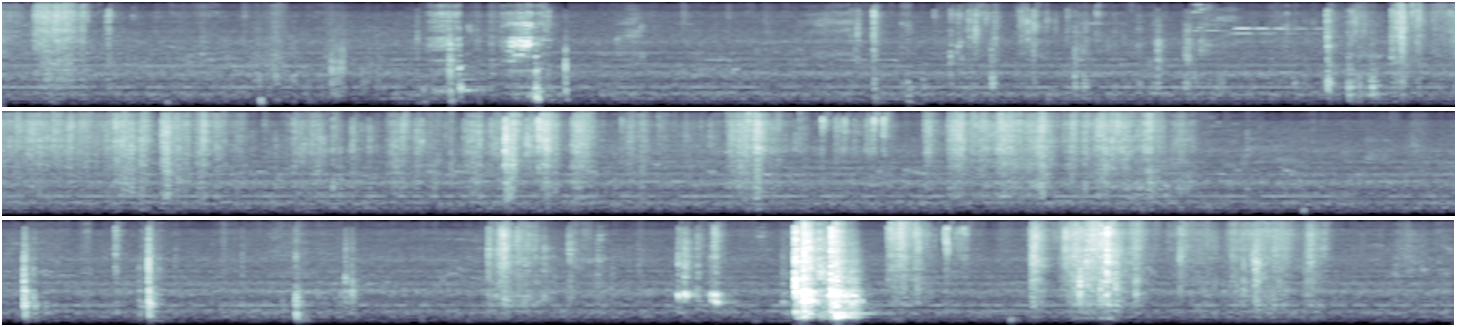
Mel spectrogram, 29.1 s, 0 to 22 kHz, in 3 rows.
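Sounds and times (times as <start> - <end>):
household items clicking and rustling: 22.6 - 28.2.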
